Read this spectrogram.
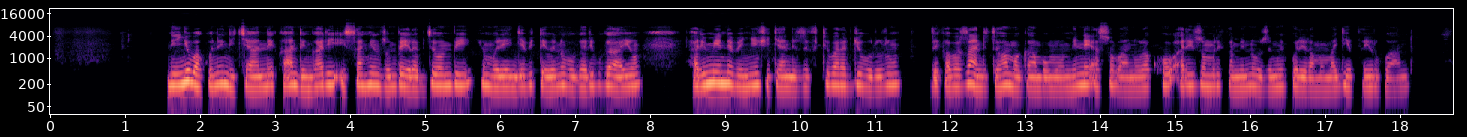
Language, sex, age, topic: Kinyarwanda, female, 18-24, education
